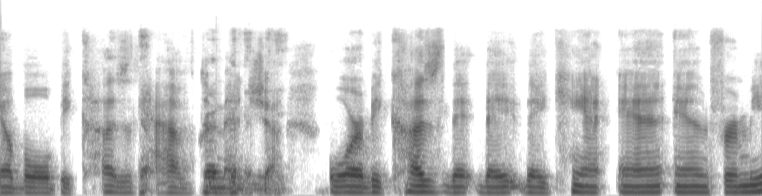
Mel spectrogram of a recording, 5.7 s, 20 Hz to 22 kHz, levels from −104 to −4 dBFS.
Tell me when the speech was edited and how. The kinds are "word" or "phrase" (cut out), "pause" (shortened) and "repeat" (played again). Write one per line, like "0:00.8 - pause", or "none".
0:01.0 - word
0:03.3 - word
0:04.6 - word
